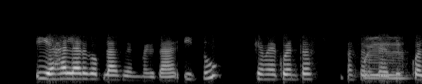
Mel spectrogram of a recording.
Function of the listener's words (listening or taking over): taking over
